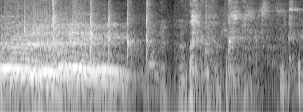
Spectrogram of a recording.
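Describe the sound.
A small group whoops and cheers loudly at first, with scattered hand claps popping through. The voices fade after a second or so while a few claps and murmurs continue.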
